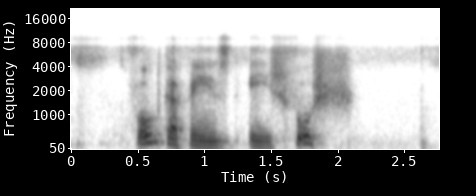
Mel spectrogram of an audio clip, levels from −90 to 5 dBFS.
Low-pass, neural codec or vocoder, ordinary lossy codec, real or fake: 7.2 kHz; codec, 16 kHz, 1.1 kbps, Voila-Tokenizer; Opus, 16 kbps; fake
